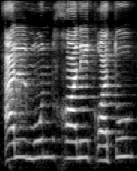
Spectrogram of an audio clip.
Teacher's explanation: نون ساکن کے بعد خا آ گیا، یہاں پر بھی اظہار ہوگا یعنی کہ گنہ نہیں ہوگا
